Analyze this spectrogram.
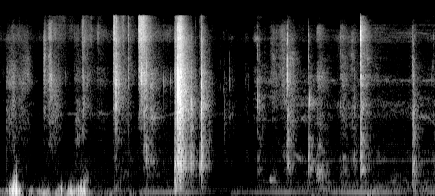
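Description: Light clicks and taps of plastic toy railway track and its fittings being handled, the sharpest click a little over two seconds in, with a low rumble of the phone being handled near the start.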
